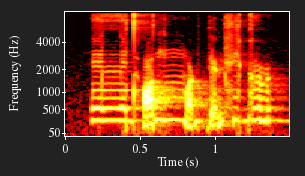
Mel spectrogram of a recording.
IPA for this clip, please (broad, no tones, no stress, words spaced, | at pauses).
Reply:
elːedʔɔ̰d mːɔ̰ɖpʲɑ̰ɳfʲøɡʉɳ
